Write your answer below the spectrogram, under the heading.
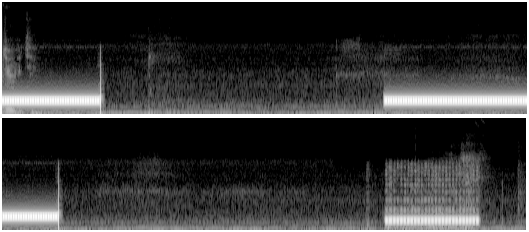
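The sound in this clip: Telephone line tones sound after the caller hangs up. A loud, steady mid-pitched beep is followed by a pause, then a longer beep at the same pitch, and near the end a lower, buzzier tone. No voices are heard.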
